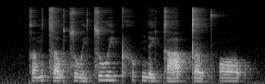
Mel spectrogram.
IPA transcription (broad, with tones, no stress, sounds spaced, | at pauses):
k ɐ˨˥ ŋ t͡s ɐ˨˥ w t͡s uː˨˩ j t͡s uː˥ j pʰ ʊ˥ k̚ ŋ e˨˧ j k aː˨˥ p̚ t̪ ɐ˨ w pʰ ɔː˧ p̚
